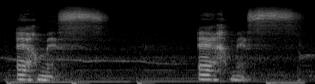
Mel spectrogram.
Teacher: On ne prononce pas le H, Hermès. · on a le droit de prononcer le s pour une fois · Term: le son R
